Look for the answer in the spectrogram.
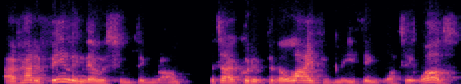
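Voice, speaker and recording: A man voicing a frightened old woman who cries out in a high, shrill voice, from a storybook reading. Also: very animated, a little fast, dull audio, close to an everyday voice. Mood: puzzled. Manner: crying out in alarm.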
